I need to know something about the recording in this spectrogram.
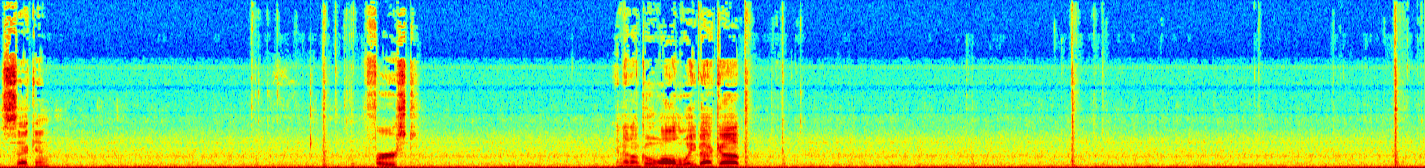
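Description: An engine idles with a steady low hum.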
